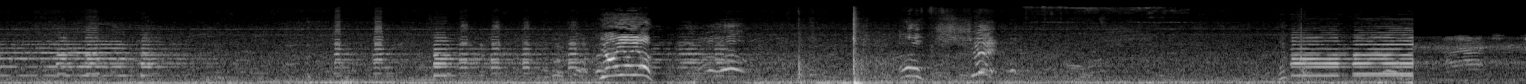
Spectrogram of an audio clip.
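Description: Traffic rumbles along a busy city street.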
